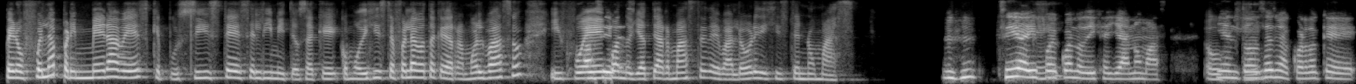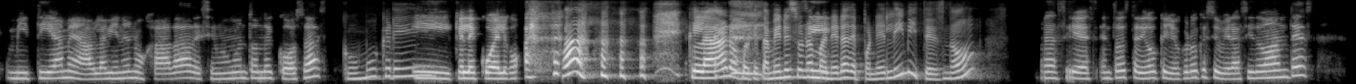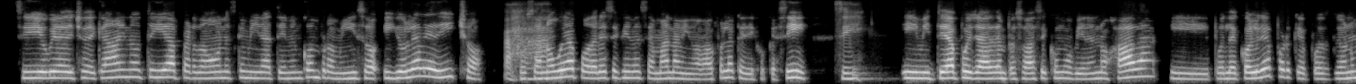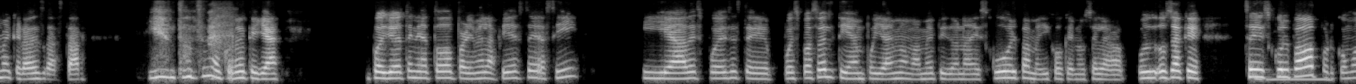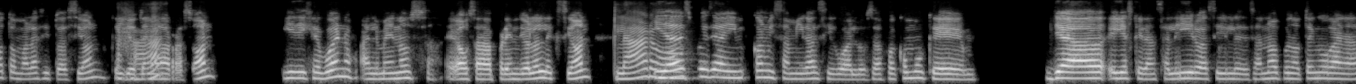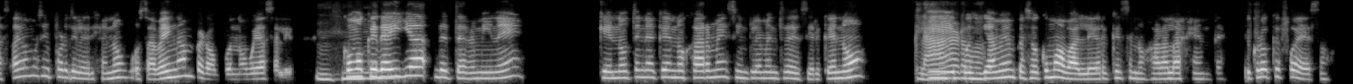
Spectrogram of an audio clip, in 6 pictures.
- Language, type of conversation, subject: Spanish, podcast, ¿Cómo reaccionas cuando alguien cruza tus límites?
- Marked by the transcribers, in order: other background noise; laugh; laugh; other noise; laughing while speaking: "Y entonces"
